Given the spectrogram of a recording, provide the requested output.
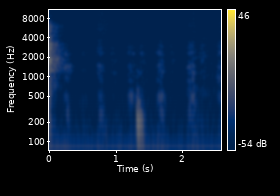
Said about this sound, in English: that you pant is that you panting are, are uh, you, uh, no that would be my dog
